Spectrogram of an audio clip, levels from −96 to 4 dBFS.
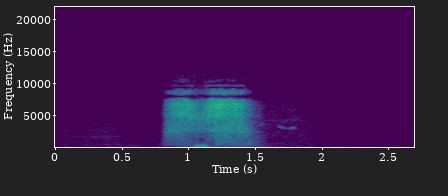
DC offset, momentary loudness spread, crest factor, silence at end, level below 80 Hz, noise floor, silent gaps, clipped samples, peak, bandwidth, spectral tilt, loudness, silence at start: under 0.1%; 18 LU; 22 dB; 1.2 s; under -90 dBFS; -89 dBFS; none; under 0.1%; -18 dBFS; 11.5 kHz; 2 dB/octave; -33 LUFS; 0.8 s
